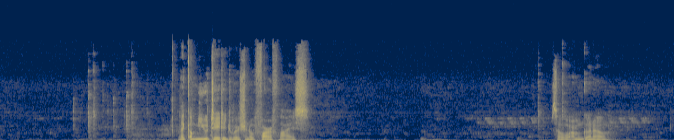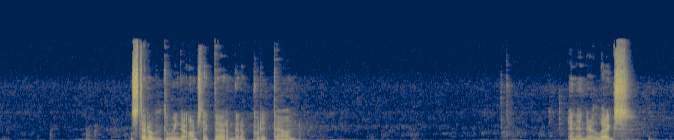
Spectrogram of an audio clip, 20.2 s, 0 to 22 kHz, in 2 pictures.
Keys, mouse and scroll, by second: 3.5 ctrl+click, 4.4 ctrl+click, 4.8 ctrl+click, 4.9 ctrl+click, 5.3 ctrl+click, 6.3 ctrl+click, 6.7-7.9 ctrl+drag, 9.1 click, 9.3 click, 9.5 click, 10.1 click, 11.0 click, 11.5 click, 12.4 click, 13.6 click, 13.7 click, 14.3 click, 14.9 click, 15.2 click, 15.7 click, 18.8-20.1 ctrl+drag.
